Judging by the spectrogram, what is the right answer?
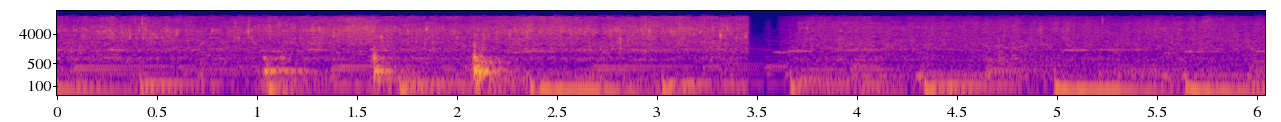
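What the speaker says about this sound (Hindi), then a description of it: "आधा कप ऑयल का प्याज डाल दिए मैंने, प्याज को फ्राई करेंगे" Sliced onions fry in half a cup of hot oil, hissing and sizzling steadily up close, with occasional stirring clatter and a brief drop in the sound partway through.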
